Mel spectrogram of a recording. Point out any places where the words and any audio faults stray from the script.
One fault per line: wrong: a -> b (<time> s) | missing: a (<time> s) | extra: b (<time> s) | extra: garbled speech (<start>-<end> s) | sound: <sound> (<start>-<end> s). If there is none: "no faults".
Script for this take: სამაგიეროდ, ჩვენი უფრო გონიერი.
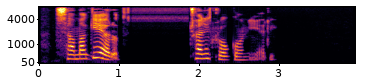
no faults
